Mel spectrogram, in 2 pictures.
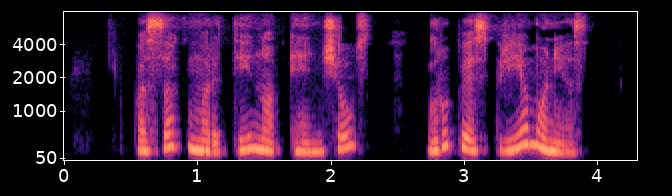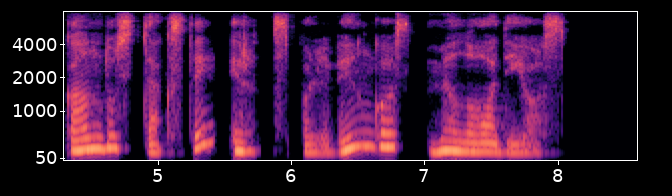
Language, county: Lithuanian, Tauragė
